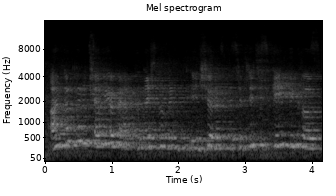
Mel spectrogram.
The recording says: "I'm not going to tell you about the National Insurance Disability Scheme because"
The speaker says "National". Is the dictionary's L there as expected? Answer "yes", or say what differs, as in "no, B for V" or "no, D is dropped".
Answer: no, N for L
